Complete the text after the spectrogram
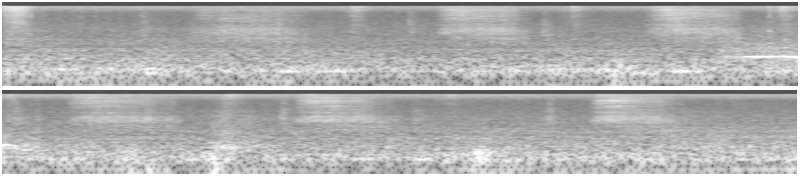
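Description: A marker squeaks softly across a paper page.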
